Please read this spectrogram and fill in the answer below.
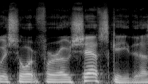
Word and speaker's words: Olszewski: Uh Ozooski. No, that's not it.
